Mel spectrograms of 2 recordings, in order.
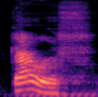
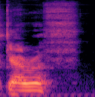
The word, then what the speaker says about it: Gareth: How'd you say my name? Gareth. No, it's Gareth. Gareth. There you go. Well, I say it Gareth with an F.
